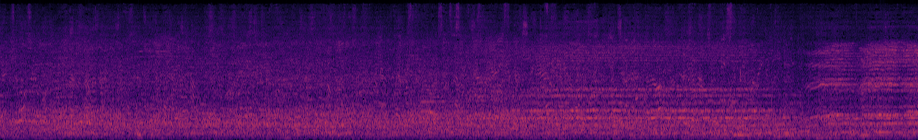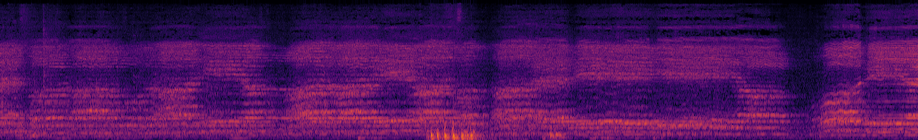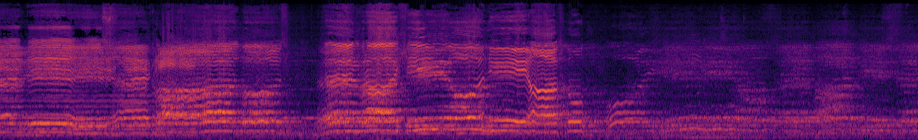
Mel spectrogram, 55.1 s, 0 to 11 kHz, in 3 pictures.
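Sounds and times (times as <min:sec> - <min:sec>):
low thumping: 0:26.8 - 0:28.6
men chanting: 0:43.1 - 0:55.0.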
